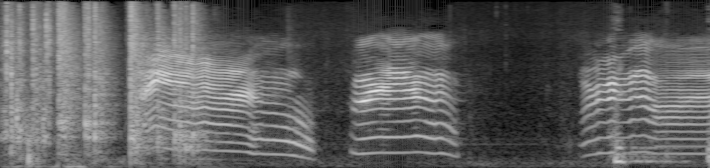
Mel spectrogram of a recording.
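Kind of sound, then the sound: animal, cat yowling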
